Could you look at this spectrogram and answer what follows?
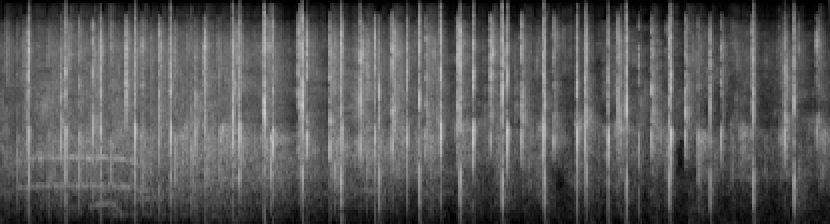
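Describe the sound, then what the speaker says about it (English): An audience at a school board of education meeting breaks into applause, with many hands clapping densely and loudly, nearby and sustained for several seconds, with no talking over it. "Can we please give her a round of applause?"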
